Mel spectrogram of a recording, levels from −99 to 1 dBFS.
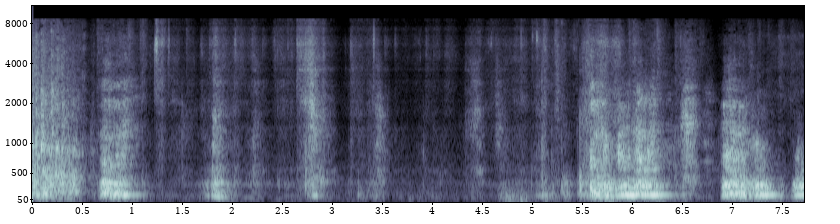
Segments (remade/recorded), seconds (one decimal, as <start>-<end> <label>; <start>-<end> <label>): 0.0-1.2 recorded; 1.2-5.1 remade; 5.1-7.7 recorded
